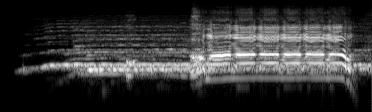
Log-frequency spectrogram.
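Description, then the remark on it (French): During a Bible sermon, a single drawn-out vocal cry rises, then about halfway through a crowd joins in with loud, sustained shouts of joy that hold steady before cutting off. “Éclatons un peu ensemble des cris de joie.”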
